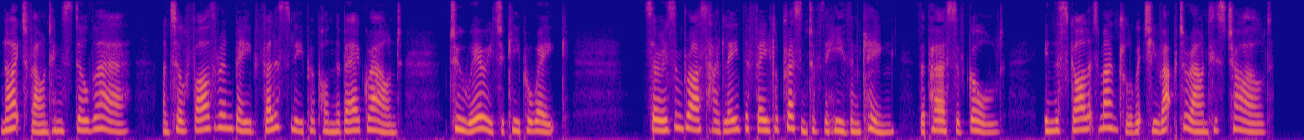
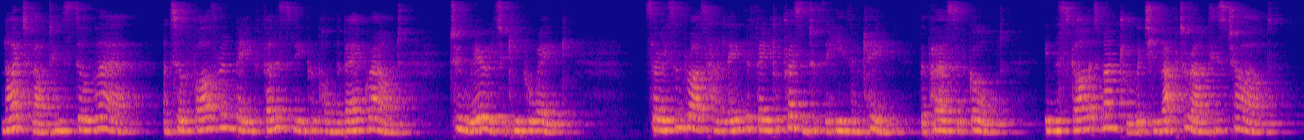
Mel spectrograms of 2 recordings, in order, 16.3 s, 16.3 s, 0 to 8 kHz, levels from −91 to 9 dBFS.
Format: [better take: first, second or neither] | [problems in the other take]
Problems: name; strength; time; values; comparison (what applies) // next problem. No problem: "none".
first | room echo; dies away in 0.8 s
